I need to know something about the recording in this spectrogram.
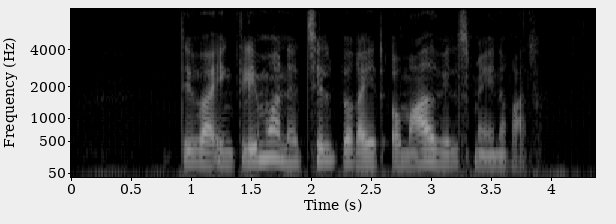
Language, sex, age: Danish, female, 31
